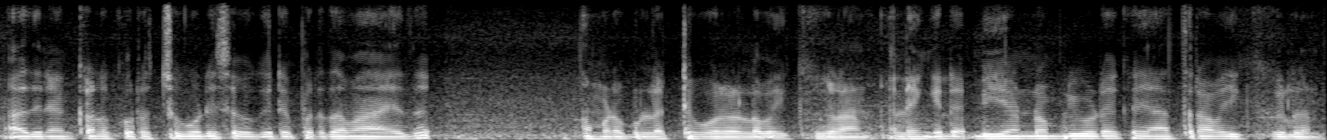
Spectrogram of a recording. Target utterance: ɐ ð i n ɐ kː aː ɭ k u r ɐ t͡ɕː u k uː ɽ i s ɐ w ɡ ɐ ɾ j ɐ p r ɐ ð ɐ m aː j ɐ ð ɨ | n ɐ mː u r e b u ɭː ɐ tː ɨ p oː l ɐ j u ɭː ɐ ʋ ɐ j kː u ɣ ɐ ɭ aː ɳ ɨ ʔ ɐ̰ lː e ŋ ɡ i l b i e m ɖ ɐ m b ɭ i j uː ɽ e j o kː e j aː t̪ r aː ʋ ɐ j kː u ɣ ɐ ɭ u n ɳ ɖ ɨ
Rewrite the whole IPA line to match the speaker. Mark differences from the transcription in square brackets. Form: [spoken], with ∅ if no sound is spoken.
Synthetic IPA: ɐ ð i n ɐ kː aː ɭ k u r ɐ t͡ɕː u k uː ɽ i s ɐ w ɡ ɐ ɾ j ɐ p r ɐ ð ɐ m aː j ɐ ð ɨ | n ɐ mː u [ɽ] e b u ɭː ɐ tː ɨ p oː l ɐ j u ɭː ɐ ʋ ɐ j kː u ɣ ɐ ɭ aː ɳ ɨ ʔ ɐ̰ lː e ŋ ɡ i l b i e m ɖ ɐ m b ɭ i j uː ɽ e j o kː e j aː t̪ r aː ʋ ɐ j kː u ɣ ɐ ɭ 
